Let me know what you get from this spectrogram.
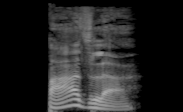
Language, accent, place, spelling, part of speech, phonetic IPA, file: German, Germany, Berlin, Basler, noun, [ˈbaːzlɐ], De-Basler.ogg
- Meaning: Basler (a native or inhabitant of Basel)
